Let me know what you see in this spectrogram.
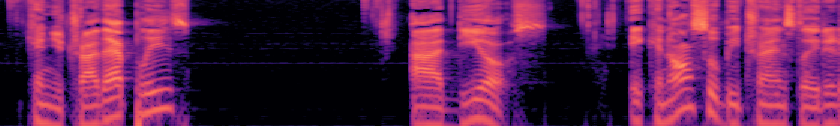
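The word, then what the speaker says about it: adiós: Did you notice the accent on the O in adios? If a word is marked with an accent, then that syllable receives the stress.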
